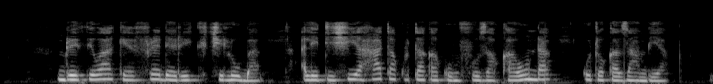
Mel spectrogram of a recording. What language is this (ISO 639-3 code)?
swa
